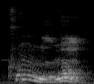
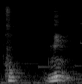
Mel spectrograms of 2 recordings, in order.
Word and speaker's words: 국민: 그 예를 들어서 국민을 발음하게 되면 민을 발음하기 위해서 국민 이렇게 텀이 생기고 힘을 줘야 돼요.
